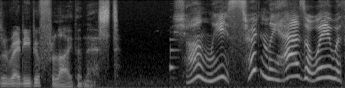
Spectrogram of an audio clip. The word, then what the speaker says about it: Zhongli: I love the way he says Zhongli, because I believe that is very close to how you say it in Mandarin.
